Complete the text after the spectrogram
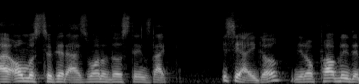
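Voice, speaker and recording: Dark and mellow in tone, the voice moves through ordinary pitch variation. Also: man. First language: not English. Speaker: entrepreneur. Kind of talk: casual interview.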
